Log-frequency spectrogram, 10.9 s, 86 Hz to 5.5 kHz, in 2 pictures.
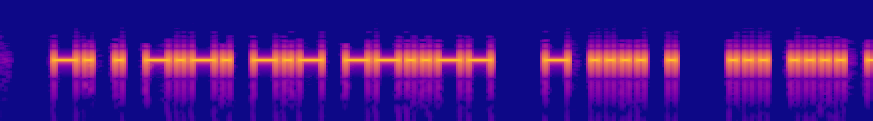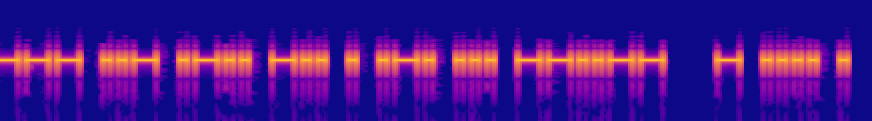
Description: Morse code, heard as a keyed tone, about 25 wpm, 700 Hz. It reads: NECK, THE SHOULDERS, THE
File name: Pinocchio / Pinocchio ch3 25 25 ik1hge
